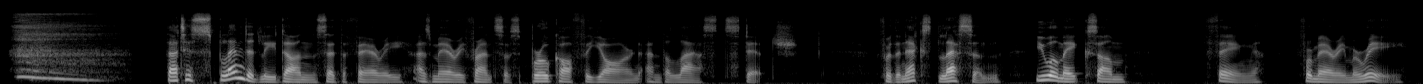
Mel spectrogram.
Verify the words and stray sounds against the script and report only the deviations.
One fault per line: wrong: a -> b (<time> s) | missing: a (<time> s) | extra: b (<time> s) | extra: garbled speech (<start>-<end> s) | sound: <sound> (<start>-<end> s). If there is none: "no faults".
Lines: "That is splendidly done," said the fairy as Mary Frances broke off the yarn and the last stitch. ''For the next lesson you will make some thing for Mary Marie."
sound: sigh (0.1-1.3 s)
